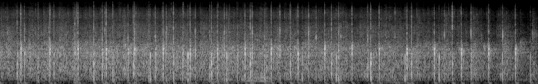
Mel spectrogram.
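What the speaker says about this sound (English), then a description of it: "If we could please have a round of applause for all of our sponsors." A business breakfast audience gives a warm round of applause for sponsors, with many individual claps audible in a lively, even patter that fades slightly at the end.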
